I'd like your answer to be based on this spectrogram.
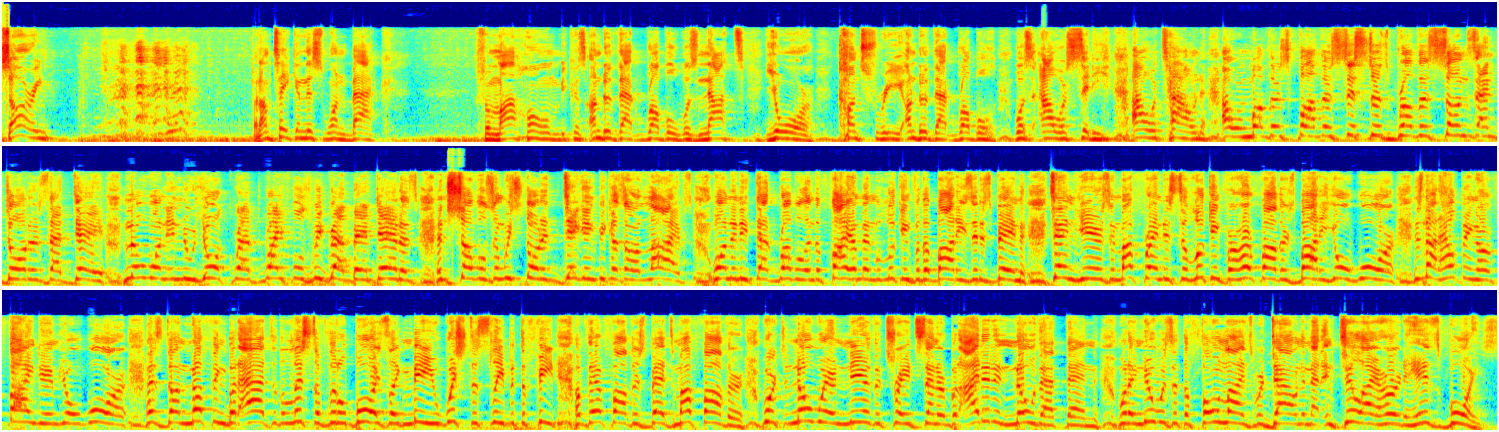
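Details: Adult speaker performing spoken-word poetry; typical speech.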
